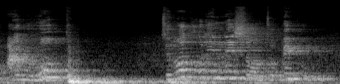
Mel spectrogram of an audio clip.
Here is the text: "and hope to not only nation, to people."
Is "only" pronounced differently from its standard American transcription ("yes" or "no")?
yes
